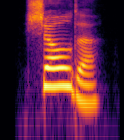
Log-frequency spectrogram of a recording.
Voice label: "shoulder", medical English

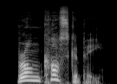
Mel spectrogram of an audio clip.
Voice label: "bronchoscopy", medical english uk

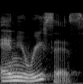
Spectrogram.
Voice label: "anuresis", Medical English

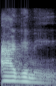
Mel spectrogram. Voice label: "agony", Medical English

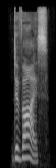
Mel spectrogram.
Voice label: "device", medical english

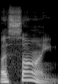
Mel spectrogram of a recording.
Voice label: "assign", medical english uk

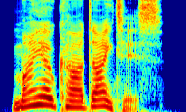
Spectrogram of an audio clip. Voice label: "myocarditis", English

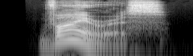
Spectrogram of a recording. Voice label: "virus", medical English

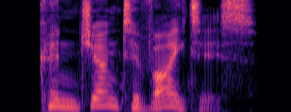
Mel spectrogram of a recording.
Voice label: "conjunctivitis", medical english uk

